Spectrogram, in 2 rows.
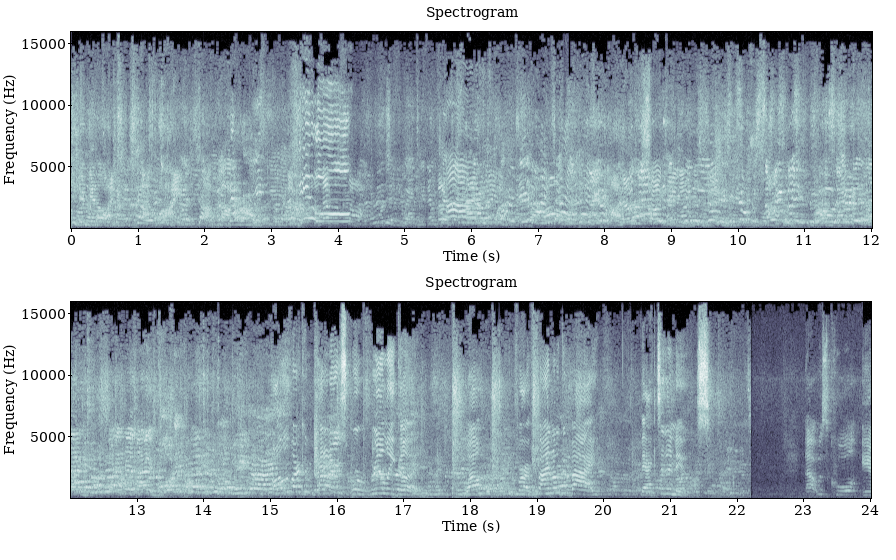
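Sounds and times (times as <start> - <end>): children chattering: 0.0 - 22.2
high child voice: 2.2 - 4.4.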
